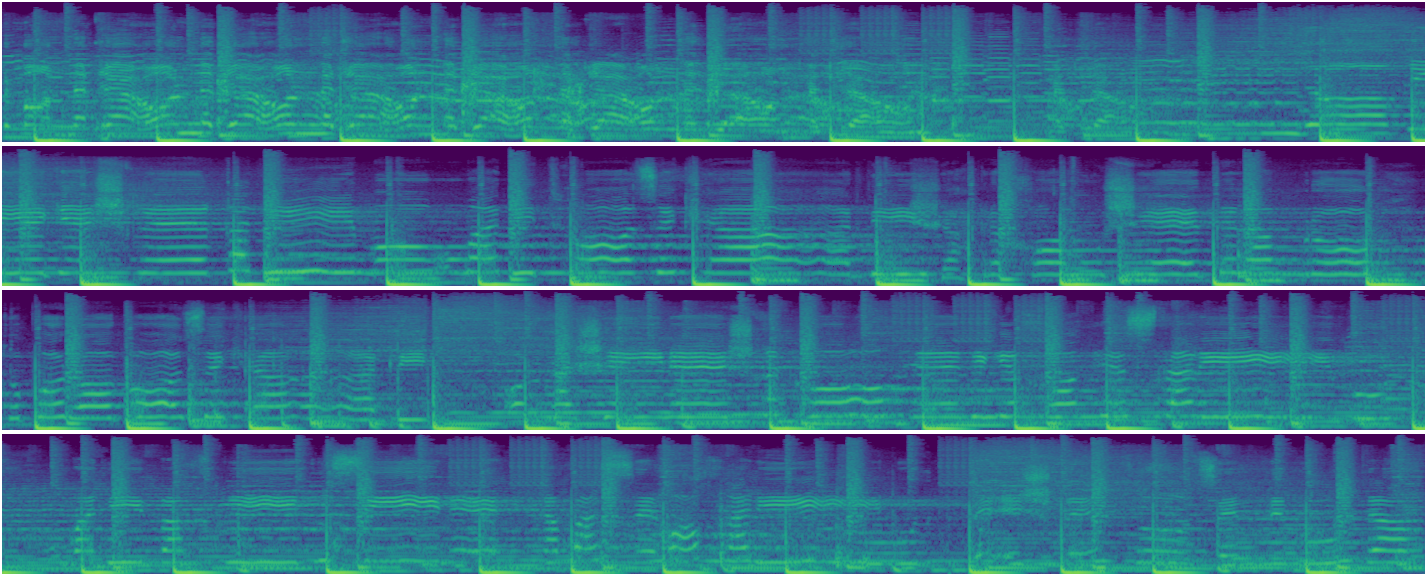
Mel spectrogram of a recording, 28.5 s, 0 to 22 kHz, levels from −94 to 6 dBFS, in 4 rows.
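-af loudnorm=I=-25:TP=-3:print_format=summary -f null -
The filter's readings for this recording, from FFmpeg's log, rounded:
Input Integrated:    -23.9 LUFS
Input True Peak:     -11.7 dBTP
Input LRA:             1.6 LU
Input Threshold:     -33.9 LUFS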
